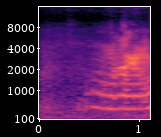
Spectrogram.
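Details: Domestic cat in an angry mood, indoors, giving a drawn-out, rising, harmonic yowl that swells louder toward its end over about one second.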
